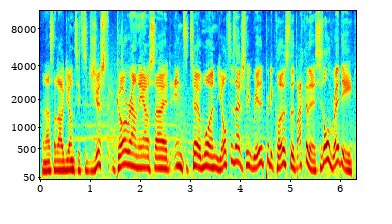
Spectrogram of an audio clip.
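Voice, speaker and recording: A fast-talking man with a high voice works as co-commentator on live coverage of an online sim racing league alongside a co-host. He keeps a steady play-by-play and chats casually between calls.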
